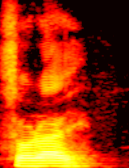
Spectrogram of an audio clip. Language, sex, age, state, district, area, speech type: Assamese, male, 30-45, Assam, Biswanath, rural, read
